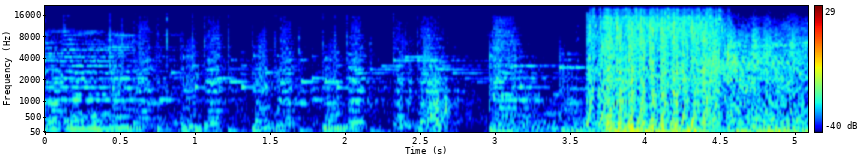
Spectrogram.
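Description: Bullet Seed attack from a Pokémon video game, a fast burst of rapid-fire popping hits layered over game music, ending in a loud, dense crashing flurry of impacts.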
